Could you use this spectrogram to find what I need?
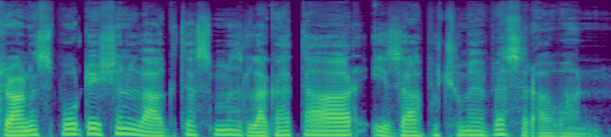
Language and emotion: Kashmiri, sad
